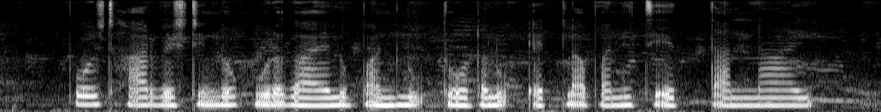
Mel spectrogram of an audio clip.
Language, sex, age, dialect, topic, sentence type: Telugu, female, 25-30, Telangana, agriculture, question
